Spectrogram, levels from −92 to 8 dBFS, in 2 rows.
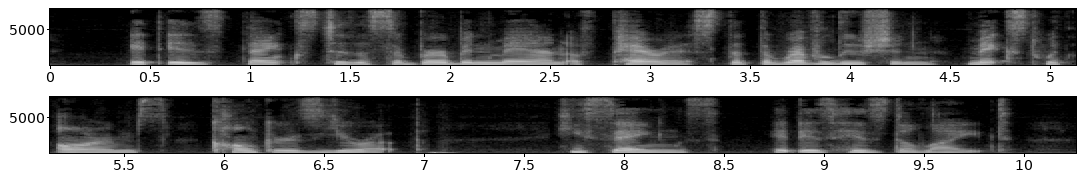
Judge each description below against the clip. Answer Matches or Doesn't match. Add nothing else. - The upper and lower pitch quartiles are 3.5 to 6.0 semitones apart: Doesn't match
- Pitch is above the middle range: Matches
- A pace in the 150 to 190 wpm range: Doesn't match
